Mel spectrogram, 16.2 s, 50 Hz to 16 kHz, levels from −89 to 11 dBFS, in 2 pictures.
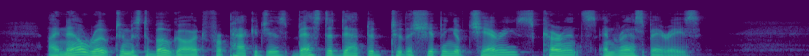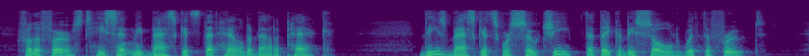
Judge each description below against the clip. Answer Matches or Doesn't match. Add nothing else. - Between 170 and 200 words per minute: Doesn't match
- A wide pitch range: Doesn't match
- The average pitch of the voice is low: Matches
